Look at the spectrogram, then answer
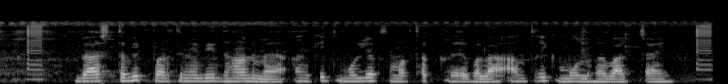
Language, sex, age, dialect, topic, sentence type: Maithili, male, 18-24, Eastern / Thethi, banking, statement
